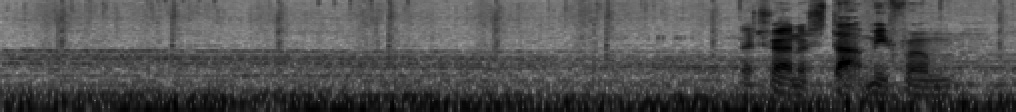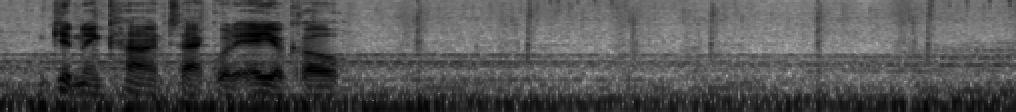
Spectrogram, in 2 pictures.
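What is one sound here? Footsteps tap slowly on a wooden floor.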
